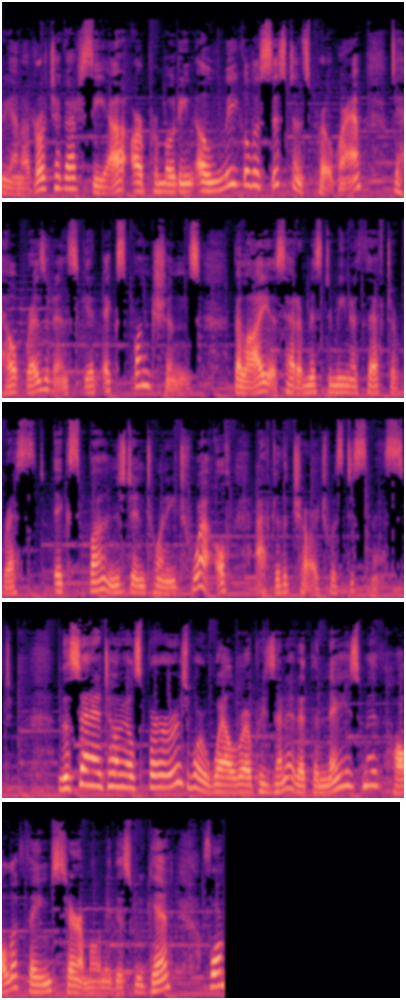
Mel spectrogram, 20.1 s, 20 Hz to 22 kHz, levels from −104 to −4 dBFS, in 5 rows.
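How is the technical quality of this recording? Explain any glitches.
The recording has one clear glitch, a cut-off end. At 18.30 s the audio stops abruptly mid-sound and falls straight to digital silence for the final 1.8 s, with no natural decay. The last buffers were never written or played back, so the sound is severed rather than finishing.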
